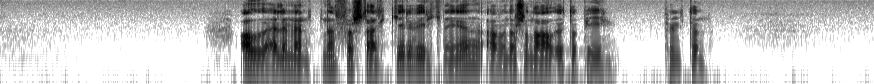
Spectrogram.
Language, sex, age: Norwegian, male, 21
